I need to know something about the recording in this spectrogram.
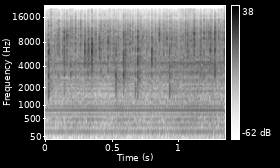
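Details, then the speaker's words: Campervan 12V water pump, freshly wired through the tap switch to the power supply, first test: a steady electric hum while water splashes and gushes from the tap; the pump delivers flow normally. "So, let's see how she goes. Y. [Music] And we have water, water, water everywhere."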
